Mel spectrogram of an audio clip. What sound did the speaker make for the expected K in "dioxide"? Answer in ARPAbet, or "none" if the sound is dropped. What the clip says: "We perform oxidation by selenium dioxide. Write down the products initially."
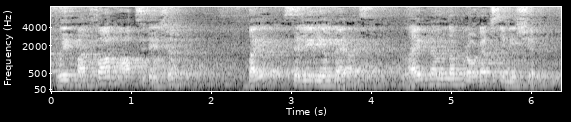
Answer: none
